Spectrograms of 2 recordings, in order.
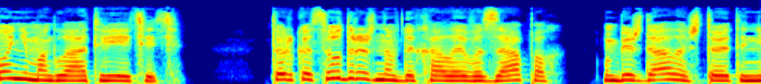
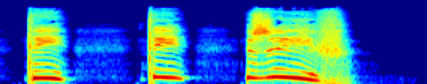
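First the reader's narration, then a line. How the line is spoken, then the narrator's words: Sobbing, choked out. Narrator (Russian): выдавила сквозь всхлипы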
